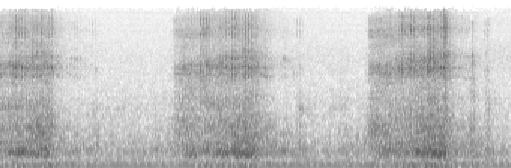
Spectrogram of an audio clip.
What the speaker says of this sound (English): I'm going to use the plug cutter, which is a tool like this, set up in my drill press, and I'll just cut my own plugs out of a piece of scrap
